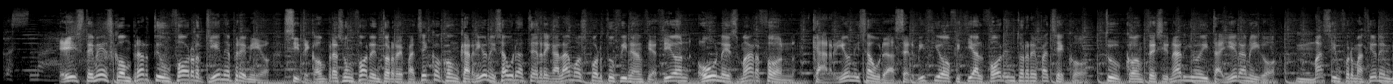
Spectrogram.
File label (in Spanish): Anuncio; 40 Principales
